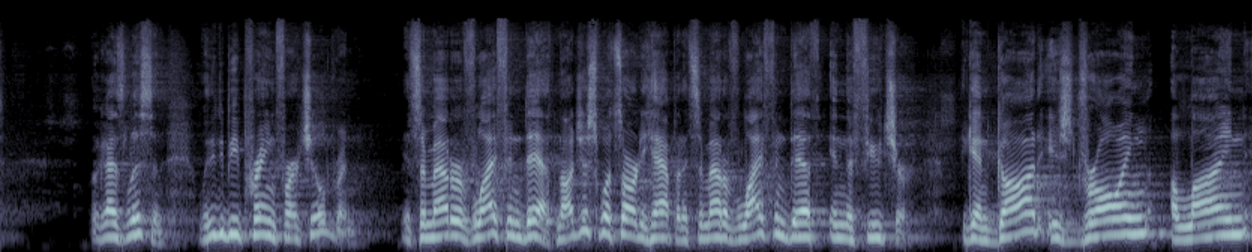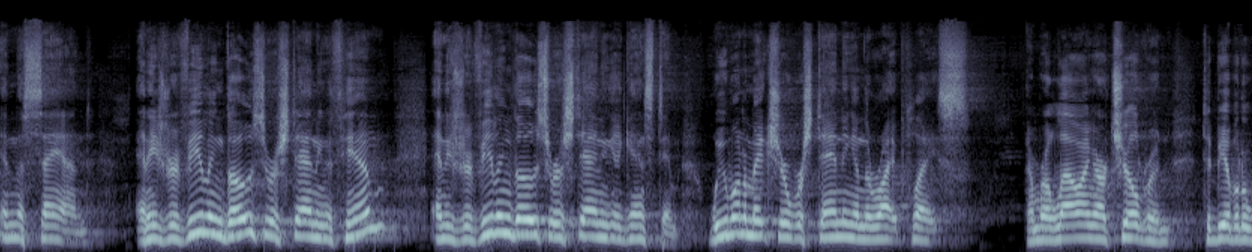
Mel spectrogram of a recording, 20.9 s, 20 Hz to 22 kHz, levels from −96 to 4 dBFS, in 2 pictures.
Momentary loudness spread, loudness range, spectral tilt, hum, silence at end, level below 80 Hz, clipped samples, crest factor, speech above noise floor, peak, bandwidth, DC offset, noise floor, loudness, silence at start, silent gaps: 10 LU; 2 LU; -5 dB/octave; none; 0 s; -76 dBFS; under 0.1%; 14 dB; 43 dB; -14 dBFS; 16.5 kHz; under 0.1%; -70 dBFS; -28 LUFS; 0.75 s; none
